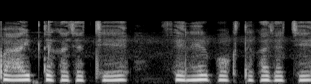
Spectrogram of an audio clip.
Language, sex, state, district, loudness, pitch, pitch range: Bengali, female, Assam, Hailakandi, -16 LUFS, 200 Hz, 195-210 Hz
